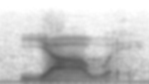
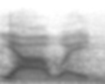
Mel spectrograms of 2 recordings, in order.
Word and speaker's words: Yahweh: like it's Saturday okay both Hayes are silent Yahweh okay alright so it pronounced that Yahweh don't pronounce the vowels through there this is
